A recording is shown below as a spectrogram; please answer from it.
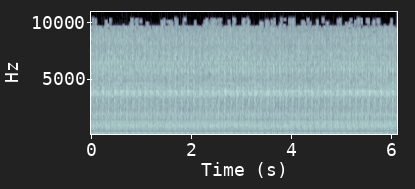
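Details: VW Kombi air-cooled petrol engine on its carburettor after the jet (chicre) was swapped and the air adjusted: a steady, even low idle with a smooth regular beat and no misses or knocks; normal, healthy idle.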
